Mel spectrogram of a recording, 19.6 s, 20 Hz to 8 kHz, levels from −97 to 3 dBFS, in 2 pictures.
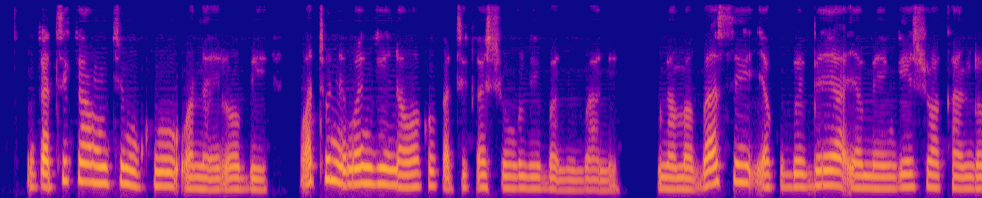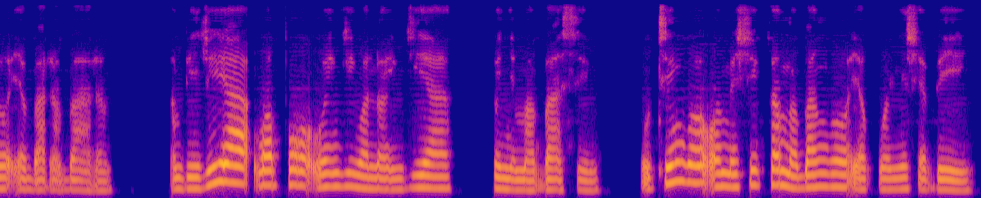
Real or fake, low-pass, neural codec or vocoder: fake; 7.2 kHz; codec, 16 kHz, 16 kbps, FunCodec, trained on LibriTTS, 50 frames a second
